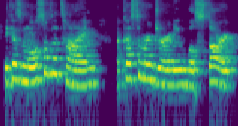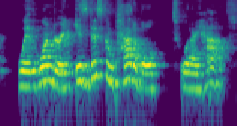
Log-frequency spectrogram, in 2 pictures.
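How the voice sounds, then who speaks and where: A young woman with a Quebec French accent, giving a conference talk on a headset mic with earnest, explanatory, sometimes slow and emphatic delivery. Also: on the high side, reverberant. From Quebec, Canada. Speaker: conference speaker. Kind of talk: presentation talk.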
